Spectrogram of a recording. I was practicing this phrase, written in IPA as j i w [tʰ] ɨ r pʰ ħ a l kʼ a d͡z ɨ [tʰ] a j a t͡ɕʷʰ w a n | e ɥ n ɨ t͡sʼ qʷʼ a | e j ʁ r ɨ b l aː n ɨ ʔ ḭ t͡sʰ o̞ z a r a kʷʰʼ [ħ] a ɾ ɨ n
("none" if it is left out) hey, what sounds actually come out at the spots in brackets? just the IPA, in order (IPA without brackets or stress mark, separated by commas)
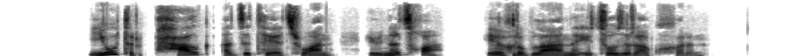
tʰ, tʰ, χ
